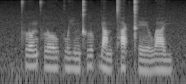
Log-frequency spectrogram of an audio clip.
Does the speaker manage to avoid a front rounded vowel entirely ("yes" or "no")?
yes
